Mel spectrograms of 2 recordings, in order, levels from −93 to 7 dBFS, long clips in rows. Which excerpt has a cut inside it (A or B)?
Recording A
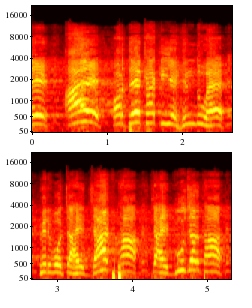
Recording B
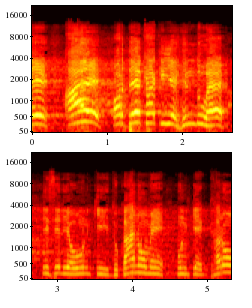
B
